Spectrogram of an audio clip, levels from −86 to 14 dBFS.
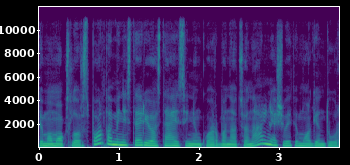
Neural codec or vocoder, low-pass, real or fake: vocoder, 24 kHz, 100 mel bands, Vocos; 10.8 kHz; fake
